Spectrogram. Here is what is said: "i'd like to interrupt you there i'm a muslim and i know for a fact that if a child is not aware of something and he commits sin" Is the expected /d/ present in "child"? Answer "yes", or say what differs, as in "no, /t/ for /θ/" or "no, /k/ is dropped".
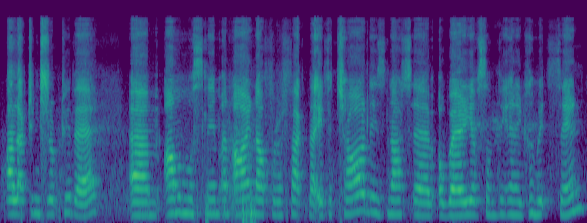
yes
